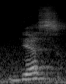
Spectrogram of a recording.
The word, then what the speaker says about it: guess: This is the hard G sound. G. U is silent. E. S. Guess what today is?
